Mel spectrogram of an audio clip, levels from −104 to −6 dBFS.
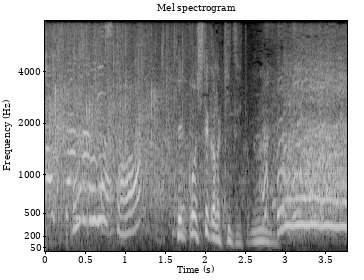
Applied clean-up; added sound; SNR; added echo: none; none; none; none.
